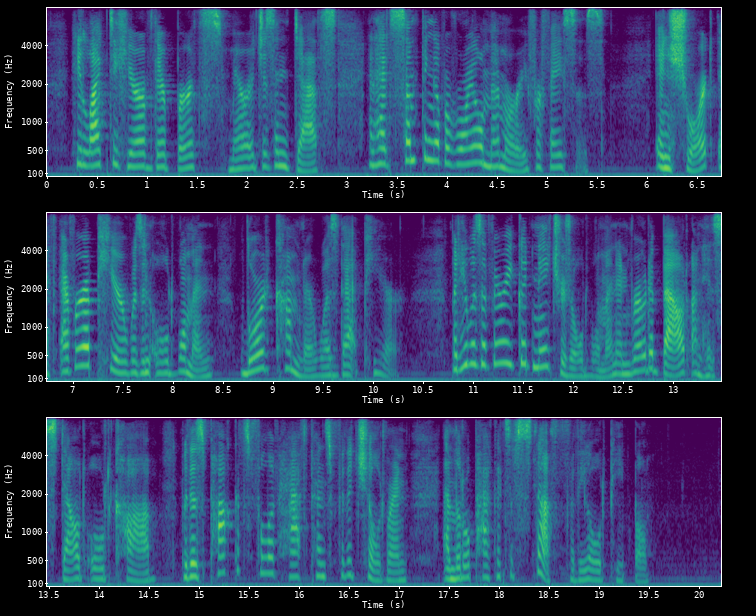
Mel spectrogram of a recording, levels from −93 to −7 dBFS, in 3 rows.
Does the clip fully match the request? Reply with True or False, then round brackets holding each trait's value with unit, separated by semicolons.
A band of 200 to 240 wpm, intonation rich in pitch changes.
True (205 wpm; 7.2 semitones)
